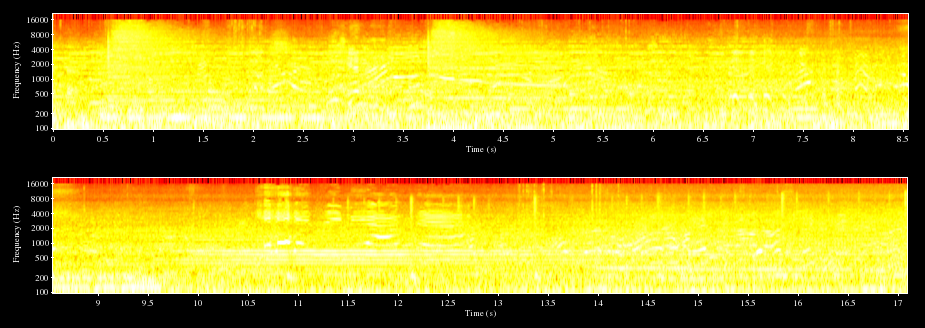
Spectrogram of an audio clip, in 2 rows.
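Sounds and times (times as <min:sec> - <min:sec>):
music: 0:00.0 - 0:17.0
onlookers' voices: 0:00.0 - 0:17.0.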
